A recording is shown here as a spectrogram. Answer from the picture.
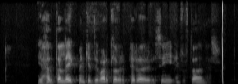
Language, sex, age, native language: Icelandic, male, 40-49, Icelandic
